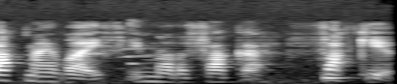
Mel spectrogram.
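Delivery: hushed, whispered mumble under the breath. Retelling getting mad while doing the dishes, imitating own mumbling. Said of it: "I'll mumble".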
